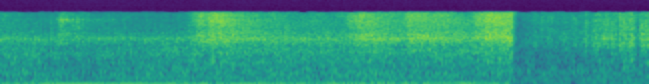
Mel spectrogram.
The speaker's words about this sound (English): It's none of those. It's parking at a car wash, obviously. Oh, yeah. Been there before.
